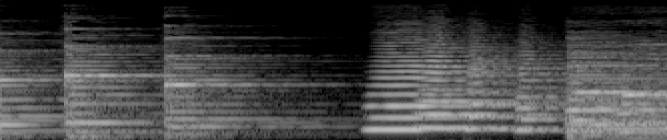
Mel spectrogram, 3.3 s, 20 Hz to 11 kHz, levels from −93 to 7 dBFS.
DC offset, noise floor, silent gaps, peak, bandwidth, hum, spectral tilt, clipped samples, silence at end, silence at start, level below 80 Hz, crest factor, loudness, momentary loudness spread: under 0.1%; -51 dBFS; none; -12 dBFS; 7.8 kHz; none; -6 dB/octave; under 0.1%; 0 s; 0 s; -58 dBFS; 14 dB; -26 LUFS; 12 LU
